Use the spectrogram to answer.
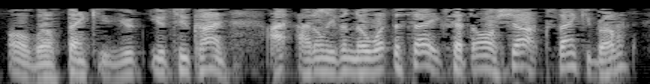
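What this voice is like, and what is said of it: Southern US accent. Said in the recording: “he's from the South... My accent gives that away”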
